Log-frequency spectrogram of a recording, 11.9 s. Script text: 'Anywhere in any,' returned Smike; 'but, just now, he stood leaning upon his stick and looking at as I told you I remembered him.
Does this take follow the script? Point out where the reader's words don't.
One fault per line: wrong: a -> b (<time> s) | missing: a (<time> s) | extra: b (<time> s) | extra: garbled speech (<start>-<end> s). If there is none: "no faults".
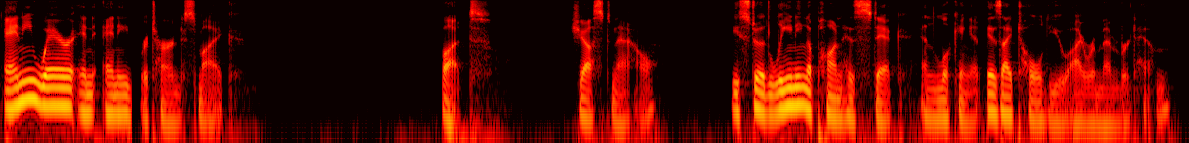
no faults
